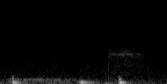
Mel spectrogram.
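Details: Heartbeat recorded on the left side of the chest: soft, low thumps with a faint steady hum behind.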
